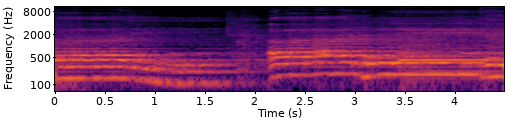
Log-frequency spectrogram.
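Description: A young man singing solo into a microphone, holding long drawn-out notes; the first note fades away about halfway through and a new one begins sharply just after.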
